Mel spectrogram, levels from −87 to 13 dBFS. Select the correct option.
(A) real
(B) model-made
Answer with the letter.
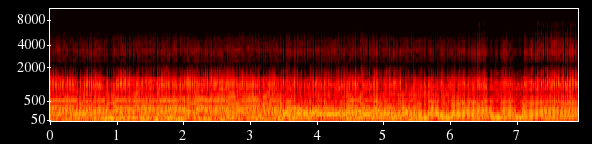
B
